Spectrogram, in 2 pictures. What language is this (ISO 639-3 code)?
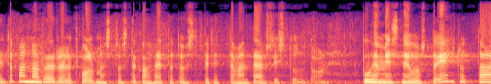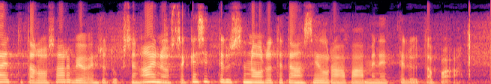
fin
